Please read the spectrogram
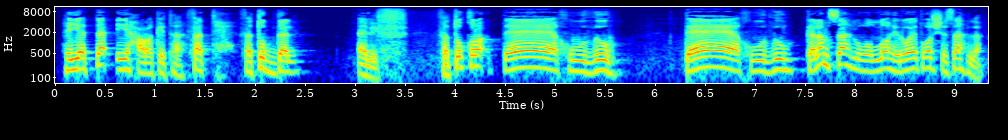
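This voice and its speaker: An Egyptian Arabic-accented man leads a Tajweed recitation lesson. He keeps firing questions at the class and answering them himself. He drags out example words slowly to show how they should be pronounced. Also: sits high. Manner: asks and answers his own questions, drawn-out demonstrations. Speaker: Quran recitation teacher.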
